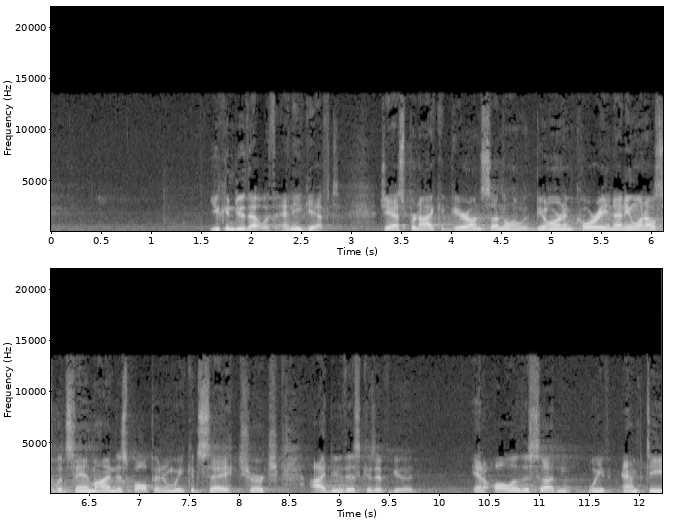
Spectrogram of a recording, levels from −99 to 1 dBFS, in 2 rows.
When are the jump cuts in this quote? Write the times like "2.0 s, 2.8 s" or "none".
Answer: 4.0 s, 4.5 s, 7.9 s, 9.5 s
